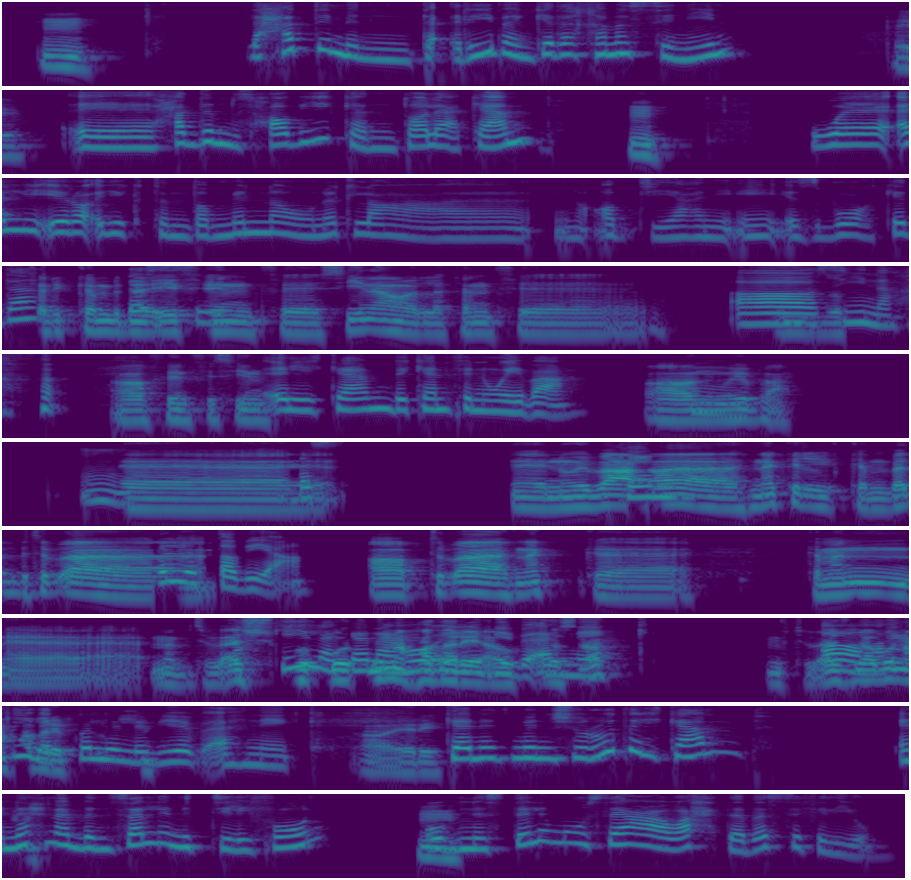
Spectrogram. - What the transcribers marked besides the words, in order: in English: "camp"; in English: "الcamp"; chuckle; in English: "الcamp"; in English: "الكامبات"; background speech; in English: "الcamp"; unintelligible speech
- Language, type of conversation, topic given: Arabic, podcast, إيه العلاقة بين الصحة النفسية والطبيعة؟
